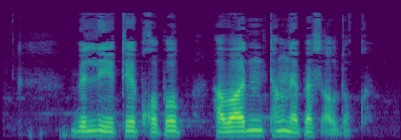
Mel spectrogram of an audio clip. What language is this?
Uyghur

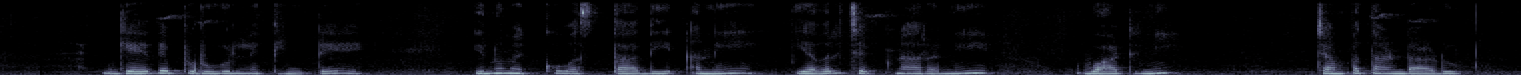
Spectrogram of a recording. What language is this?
Telugu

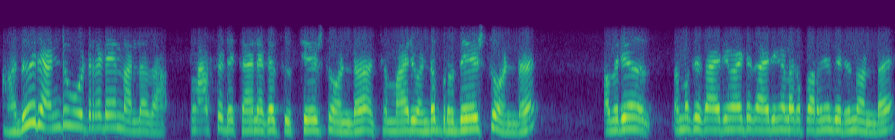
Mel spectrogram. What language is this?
Malayalam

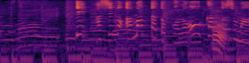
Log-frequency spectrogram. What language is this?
Japanese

